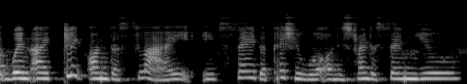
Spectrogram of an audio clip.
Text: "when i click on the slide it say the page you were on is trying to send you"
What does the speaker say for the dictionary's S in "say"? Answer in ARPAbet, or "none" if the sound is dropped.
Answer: S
